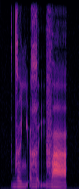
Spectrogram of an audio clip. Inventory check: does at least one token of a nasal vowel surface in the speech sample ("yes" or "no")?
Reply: no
